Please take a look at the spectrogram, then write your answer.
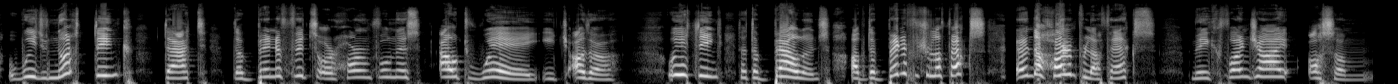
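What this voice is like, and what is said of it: Fancy scientist accent. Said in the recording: “my fancy scientist accent ... Sorry if that was a little rusty.”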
